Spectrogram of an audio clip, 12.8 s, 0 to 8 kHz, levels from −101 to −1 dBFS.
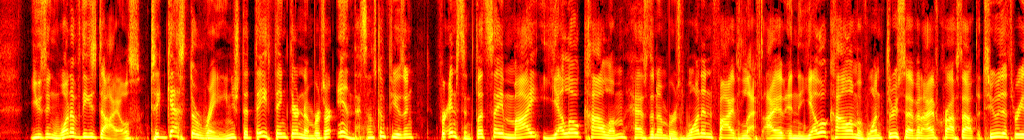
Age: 30-49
